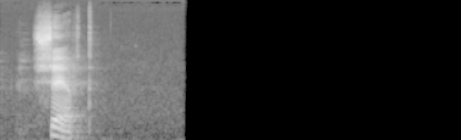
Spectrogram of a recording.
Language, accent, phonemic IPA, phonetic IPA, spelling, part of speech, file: Armenian, Eastern Armenian, /ʃeɾt/, [ʃeɾt], շերտ, noun, Hy-շերտ.ogg
- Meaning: 1. slice; stripe, strip, streak 2. layer 3. coat, coating (of paint, etc.) 4. stratum, bed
